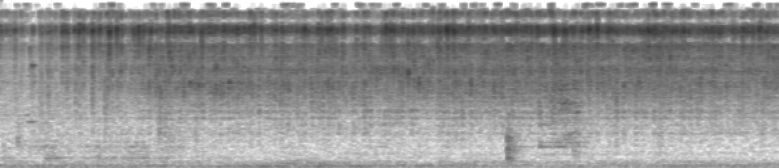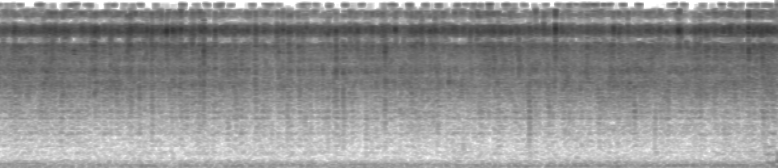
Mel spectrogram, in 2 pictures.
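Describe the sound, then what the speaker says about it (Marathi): Small cut pieces of green chilli sizzle in hot oil in a pan, a steady, close hiss with a few faint clinks partway through. "मिरचीला ना असं डाग पडेपर्यंत आपल्याला भाजायचं. मिरच्या बघा अशा भाजायच्या."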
